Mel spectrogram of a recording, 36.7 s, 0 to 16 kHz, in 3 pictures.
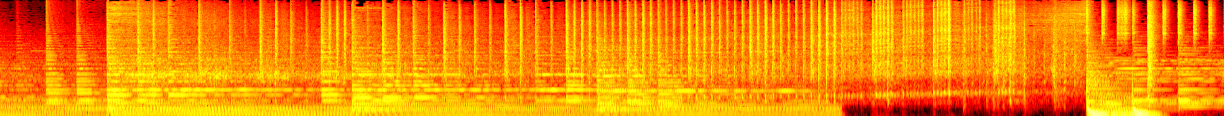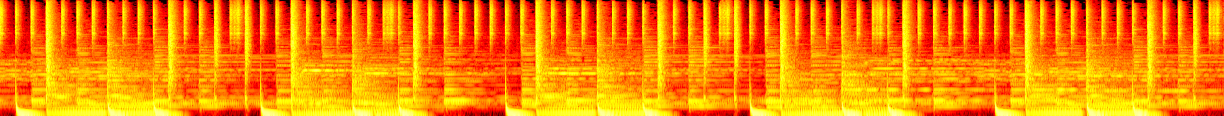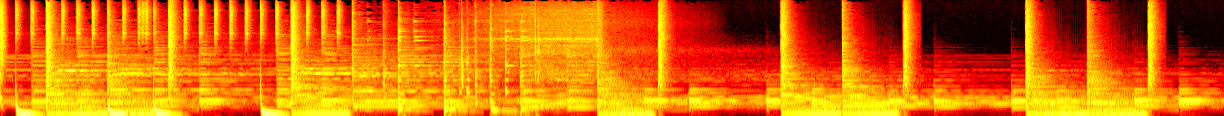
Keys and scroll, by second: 0.0-0.6 typing, 2.9 m, 4.2 space, 6.1 m, 6.8 Up, 7.2-9.9 typing, 10.5 Right, 10.8 Left, 11.4 space, 11.8 e, 12.7 space, 12.8 Escape, 15.1-19.0 typing, 19.6 Delete, 21.9-23.6 typing, 29.3 space, 30.2 m, 31.2 Up, 31.9 space, 32.2 p, 33.5 space, 34.2 Delete, 36.4 l.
